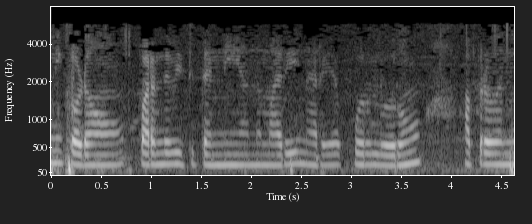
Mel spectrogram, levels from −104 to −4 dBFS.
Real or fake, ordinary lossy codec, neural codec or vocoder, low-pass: real; MP3, 24 kbps; none; 7.2 kHz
